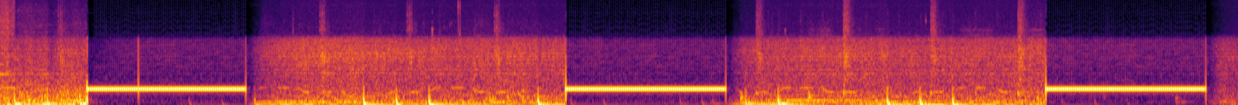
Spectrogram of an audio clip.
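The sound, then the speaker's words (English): An outgoing phone call ringing on the other end: three steady two-second ringback tones at regular intervals, with a rough, noisy phone line filling the gaps between rings. “All right, hang on. Let's give her a call.”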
